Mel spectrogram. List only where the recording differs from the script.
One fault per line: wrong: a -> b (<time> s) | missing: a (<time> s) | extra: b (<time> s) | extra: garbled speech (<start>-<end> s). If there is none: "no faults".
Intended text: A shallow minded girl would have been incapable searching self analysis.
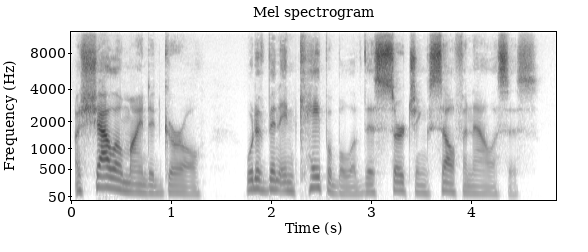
extra: of this (2.8 s)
